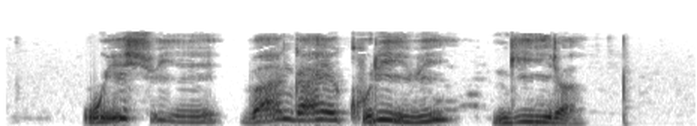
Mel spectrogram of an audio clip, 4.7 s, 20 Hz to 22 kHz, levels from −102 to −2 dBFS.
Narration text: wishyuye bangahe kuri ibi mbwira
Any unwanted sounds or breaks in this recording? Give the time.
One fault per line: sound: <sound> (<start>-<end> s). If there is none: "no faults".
no faults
